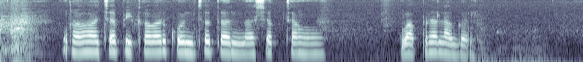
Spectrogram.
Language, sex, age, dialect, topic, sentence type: Marathi, female, 25-30, Varhadi, agriculture, question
